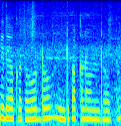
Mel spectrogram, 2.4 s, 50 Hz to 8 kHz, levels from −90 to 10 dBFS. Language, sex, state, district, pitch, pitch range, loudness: Telugu, female, Andhra Pradesh, Srikakulam, 225 Hz, 215-235 Hz, -27 LUFS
